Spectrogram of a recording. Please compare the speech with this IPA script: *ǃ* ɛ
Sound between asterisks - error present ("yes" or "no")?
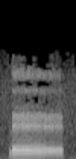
yes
